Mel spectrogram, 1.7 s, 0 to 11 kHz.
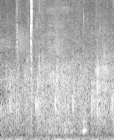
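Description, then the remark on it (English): An audience applauds a 10-year wedding anniversary, a dense patter of overlapping claps that keeps up steadily throughout, with one sharp louder clap standing out near the start. No one speaks over it. “It's always awkward, like, you clap for, like, but it is a big accomplishment.”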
